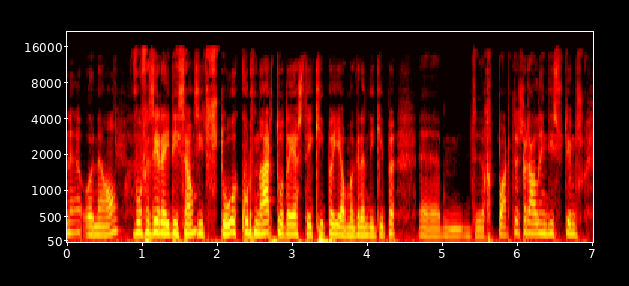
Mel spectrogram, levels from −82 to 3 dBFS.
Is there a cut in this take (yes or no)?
yes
